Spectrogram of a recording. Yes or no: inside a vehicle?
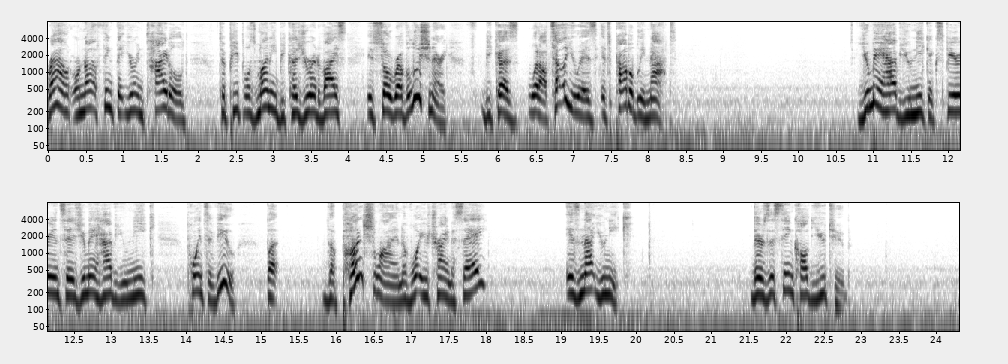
yes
